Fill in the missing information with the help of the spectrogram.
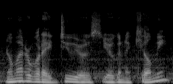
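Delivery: ordinary talk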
